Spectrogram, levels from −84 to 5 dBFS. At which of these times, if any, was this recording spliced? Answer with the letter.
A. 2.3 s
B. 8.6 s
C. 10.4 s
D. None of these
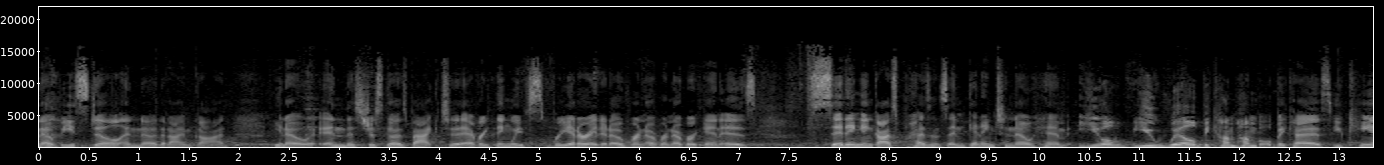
A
